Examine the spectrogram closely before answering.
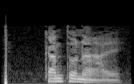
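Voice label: "cantonale", Veneto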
